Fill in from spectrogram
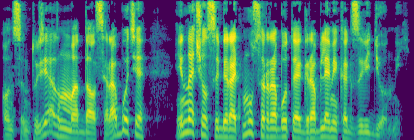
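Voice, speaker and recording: A man reading a first-person adventure audiobook, with lively, dry-humored storytelling. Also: medium pitch, a little fast. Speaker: audiobook narrator.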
